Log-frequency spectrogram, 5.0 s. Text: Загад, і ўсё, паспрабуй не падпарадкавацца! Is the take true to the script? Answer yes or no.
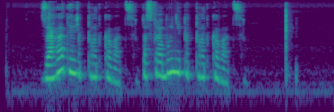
no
